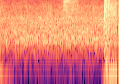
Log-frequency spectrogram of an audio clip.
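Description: A single heavy knockdown punch from a right hand lands in the boxing video game Fight Night Champion, a sharp loud thud cutting in near the end over steady crowd noise.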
